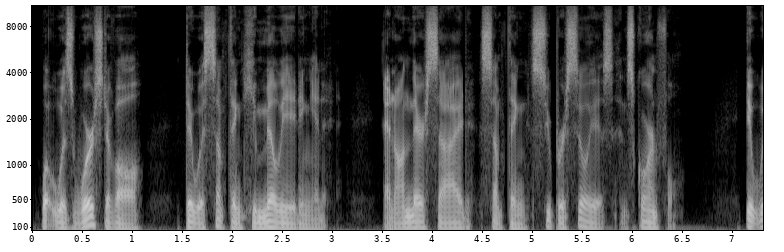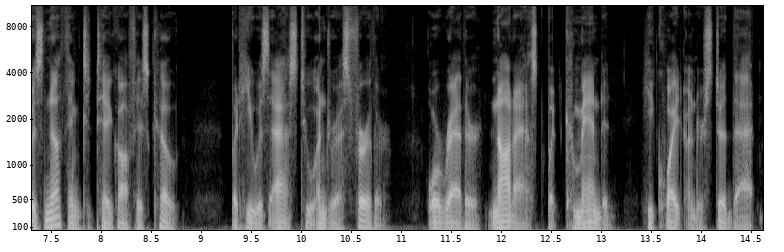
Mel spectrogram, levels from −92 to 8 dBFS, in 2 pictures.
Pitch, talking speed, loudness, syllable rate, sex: 80 Hz, 180 wpm, -22 LUFS, 5.7 syllables/s, male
